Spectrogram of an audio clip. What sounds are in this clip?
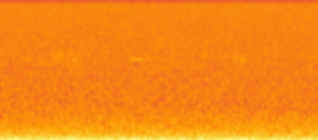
Red-eyed Vireo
